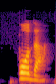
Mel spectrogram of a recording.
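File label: "пода", Komi, female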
